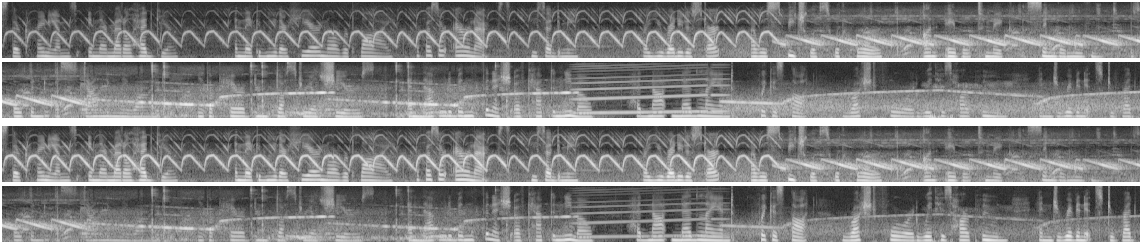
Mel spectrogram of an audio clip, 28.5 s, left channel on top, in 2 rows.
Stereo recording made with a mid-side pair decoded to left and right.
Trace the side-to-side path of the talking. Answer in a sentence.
You can hear the talking go left and come back.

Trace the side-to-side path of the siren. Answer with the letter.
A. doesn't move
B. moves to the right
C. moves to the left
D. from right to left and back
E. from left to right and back
C.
